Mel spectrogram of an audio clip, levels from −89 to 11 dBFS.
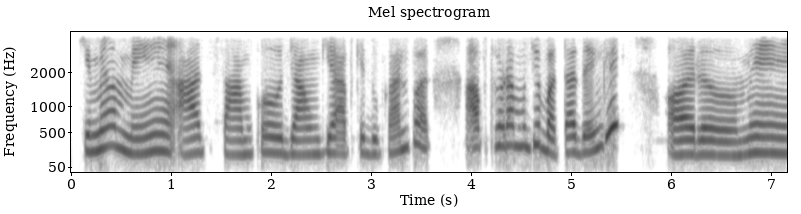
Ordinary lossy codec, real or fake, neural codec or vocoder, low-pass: none; real; none; 3.6 kHz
